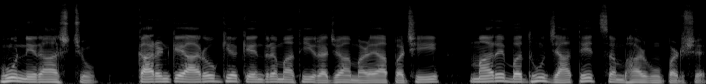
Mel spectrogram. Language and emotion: Gujarati, sad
